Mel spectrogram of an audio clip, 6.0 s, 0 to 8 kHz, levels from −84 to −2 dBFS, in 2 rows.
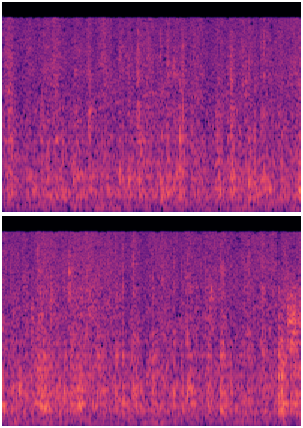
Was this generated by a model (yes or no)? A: no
